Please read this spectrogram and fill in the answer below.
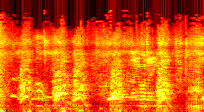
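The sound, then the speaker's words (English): A police dog barks repeatedly during a police deployment, with loud, rough, uneven barks running continuously over muffled voices. “We're gonna send that dog in.”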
